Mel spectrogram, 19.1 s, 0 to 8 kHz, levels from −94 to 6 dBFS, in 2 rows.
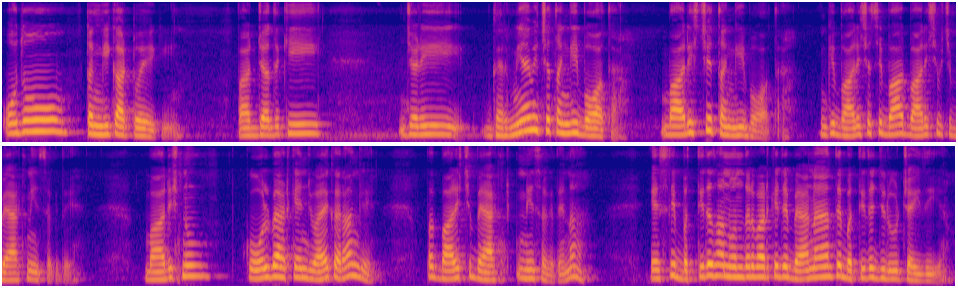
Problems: none marked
